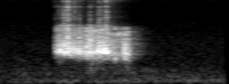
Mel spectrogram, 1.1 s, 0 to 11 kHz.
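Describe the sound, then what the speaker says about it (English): A single short mechanical click from the shutter button of an AKASO V50 Pro action camera, close and crisp, alone against near silence. "The shutter button's right there."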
